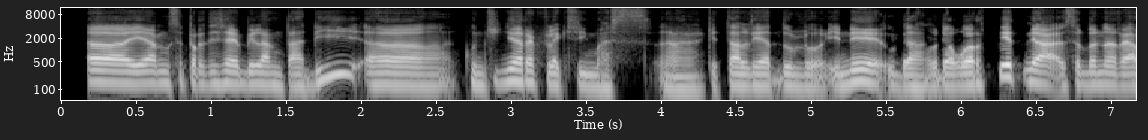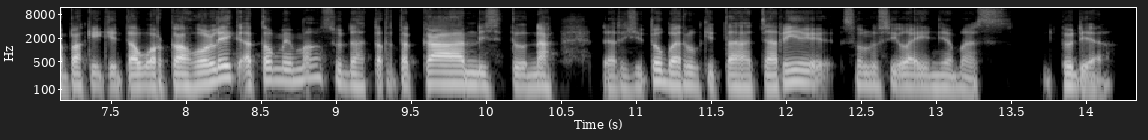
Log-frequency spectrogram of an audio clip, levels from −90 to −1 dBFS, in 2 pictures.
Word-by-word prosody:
eee, 145 -2 +6
yang 145 0 0
seperti 140 0 -6
saya 140 -1 +2
bilang 135 -1 0
tadi, 180 - -2
eee, 130 -2 +2 0.3
kuncinya 145 +4 -1
refleksi, 130 -3 -2
Mas. 115 -1 -8
Nah, 105 -1 -4
kita 125 -1 0
lihat 125 0 -1
dulu 120 -2 -3
ini 150 +5 +3
udah 115 -1 -1
udah 125 +2 +1
worth 130 +2 +3
it 210 -1 +5
nggak 135 -6 +4
sebenarnya, 130 -1 +1
apakah 125 0 -1
kita 120 0 -1
workaholic, 130 +10 +3
atau - - +1
memang 165 +4 -3
sudah 130 -7 -5
tertekan 140 +2 +3
di 130 - -2
situ, 120 +1 -7
nah, 115 -1 0 0.3
dari 110 +1 -6
situ 120 +8 -4
baru 130 -2 0
kita 115 0 -3
cari 145 +6 -1
solusi 125 -3 -8
lainnya, 115 -1 -3
Mas, 110 -3 -11 0.2
itu - - -3
dia. - - -6
130 Hz, 170 wpm, -23 LUFS, 120-145 Hz, 0.3 s, eee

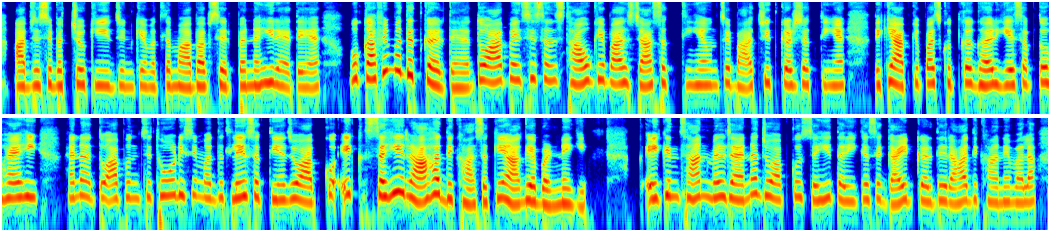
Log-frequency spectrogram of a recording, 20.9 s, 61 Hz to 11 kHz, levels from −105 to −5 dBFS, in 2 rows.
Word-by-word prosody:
आप 225 -1 +4
जैसे 235 +2 -1
बच्चों 230 +2 -2
की 235 -1 -1
जिनके 220 +1 -7
मतलब 220 +2 -6
माँ-बाप 220 0 +2
सिर 225 -2 -1
पर 230 - 0
नहीं 250 +4 0
रहते 215 -2 -2
हैं, 210 +1 -3 0.3
वो 315 - +2
काफ़ी 315 +8 +5
मदद 390 -5 +4
करते 225 -6 +2
हैं। 210 0 -4
तो 300 - +1
आप 280 +3 +4
ऐसी 310 +2 -1
संस्थाओं 285 -4 0
के - - +2
पास 250 0 +2
जा 230 -1 +3
सकती 240 -2 -6
हैं 235 - -1
उनसे 240 +2 -4
बातचीत 225 +5 -3
कर 245 - +3
सकती 240 -1 -6
हैं। 235 0 +1 0.3
देखिए 250 +2 +3
आपके 235 +2 +4
पास 255 +1 0
ख़ुद 255 - -7
का 260 -1 +3
घर 240 0 +2
ये 240 0 +2
सब 245 -1 -5
तो 270 0 +4
है 275 +1 +4
ही, 285 0 +2 0.3
है 275 - -1
ना? 300 -2 0
तो 270 +2 -4
आप 260 +3 0
उनसे 275 +1 -7
थोड़ी-सी 315 0 -1
मदद 270 +1 -5
ले 280 +3 +5
सकती 275 -3 -2
हैं 250 0 -1
जो 265 0 +1
आपको 290 +7 -5 0.2
एक - - -18
सही 320 +4 +5
राह 240 +9 +7
दिखा 235 -7 -2
सके 230 +6 -1
आगे 235 +3 +3
बढ़ने 200 +2 -1
की। 185 -1 -10 0.6
एक 265 +4 +4
इंसान 285 -1 +1
मिल 280 +2 +2
जाए 260 -3 +3
ना 325 +7 -1
जो 300 - +1
आपको 260 +3 -4
सही 255 0 -3
तरीके 250 -1 -4
से 265 +1 -6
गाइड 225 +4 +1
कर 235 -2 -2
दे 245 +1 -2
राह 220 +3 0
दिखाने 225 -2 -7
वाला 225 +1 -3
250 Hz, 225 wpm, -23 LUFS, 230-275 Hz, 0.6 s, राह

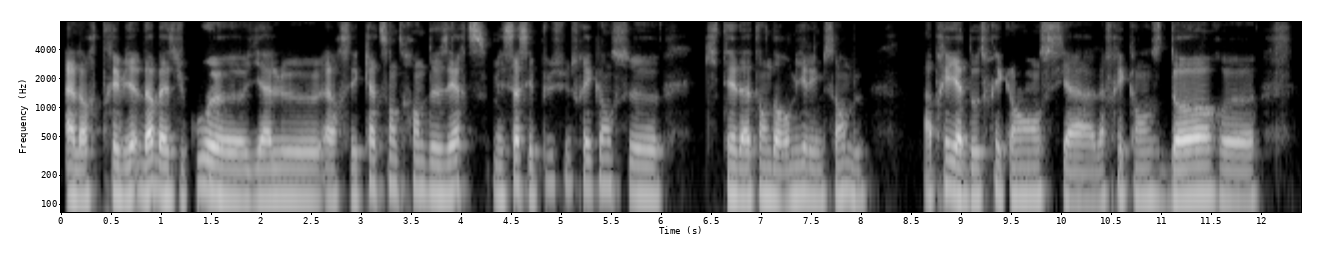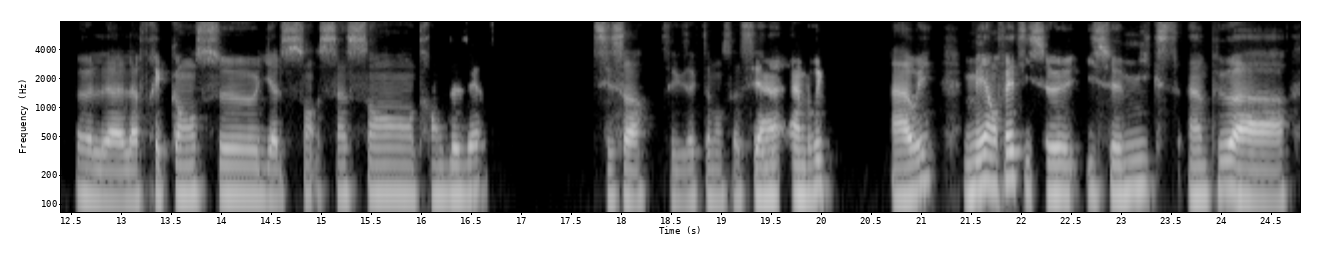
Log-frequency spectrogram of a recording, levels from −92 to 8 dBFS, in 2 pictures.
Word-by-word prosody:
Alors, 120 0 +4
très 130 - +1
bien, 125 +3 +2
non, 135 +2 +8
bah, 120 - +6
du 120 -1 -6
coup, 145 +4 +1
heu, 115 -3 +4
il 110 - -10
y 115 - -1
a 115 - +5
le 115 0 -2
alors, 115 0 0
c'est 115 0 -6
432 140 -3 -3
hertz, 140 +1 +3
mais 125 - -7
ça 125 +5 +4
c'est 150 -5 -2
plus 160 +7 -14
une 155 - -13
fréquence, 150 -1 -5
heu, 125 -2 -2 0.4
qui - - -9
t'aide 125 -1 +1
à 115 - +5
t'endormir, 120 +1 -1
il 115 - -5
me - - -8
semble. 125 -1 -5 0.6
Après 145 - -2
il - - +1
y - - +7
a - - +9
d'autres 115 0 -2
fréquences. 120 +1 -3
Il - - 0
y - - +3
a 105 -1 0
la 110 +1 -6
fréquence 120 -2 -6
d'or, 120 +2 +7
heu 110 0 +1 0.6
heu, 125 -1 -3
la 115 -1 0
la 110 0 0
fréquence, 125 +3 -2
heu, 125 -1 -2
il 120 - -10
y - - -4
a - - +3
le 115 - -5
cent 125 +2 -3
532 130 -1 -3
hertz 135 +1 -6 1.1
C'est 115 - -3
ça, 115 +2 0
c'est - - -16
exactement 115 +1 -10
ça. 120 - -10
C'est 120 -1 +1
un 120 +2 +3
un 125 -1 +4
bruit 135 +4 -1 0.7
ah 120 +1 +4
oui? 165 +7 -3 0.3
Mais 140 +6 +3
en 155 -2 +3
fait, 175 +2 +3
il 140 - -7
se 130 -1 +1
il 135 - -8
se 135 +1 0
mixe 140 +3 -3
un 125 0 -1
peu 140 +3 +2
à 115 -1 +3
125 Hz, 185 wpm, -22 LUFS, 115-130 Hz, 1.1 s, a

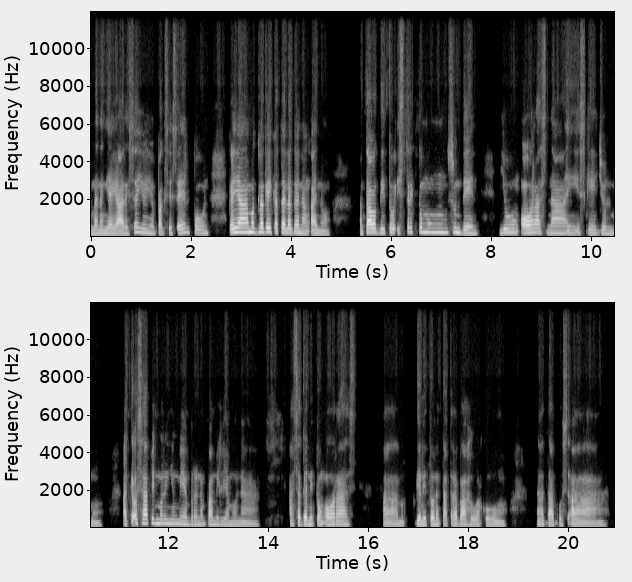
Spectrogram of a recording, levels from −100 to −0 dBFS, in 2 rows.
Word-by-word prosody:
na 175 -1 -2
nangyayari 165 -1 +1
sa'yo, 235 -3 -2
'yong 190 -3 -4
pagse-cellphone. 195 +4 -3 0.3
Kaya 245 +3 +8
maglagay 245 -1 +5
ka 235 0 +1
talaga 220 -2 +3
ng 200 -2 -3
ano, 155 -2 -2 0.6
ang 180 - -6
tawag 220 -1 +9
dito, 215 +2 -1
strikto 245 +4 -3
mong 235 -1 +1
sundin 185 -6 0 0.4
'yong 215 +2 0
oras 215 +1 +5
na 195 -1 -1
i-schedule 180 -1 -6
mo 155 -1 -7 0.5
at 175 - +1
kausapin 235 +1 +2
mo 225 - 0
rin 220 -1 -2
'yong - - -4
miyembro 190 -2 -4
ng 185 +1 -7
pamilya 175 -2 -4
mo 165 -1 -7
na, 155 0 -8 0.6
ah, 165 0 -6
sa 190 - 0
ganitong 180 0 0
oras, 185 0 0 0.6
ah, 150 0 -4 0.3
ganito 170 +1 +1
nagtatrabaho 155 - -2
ako. 155 - -6 0.7
Ah, 155 -1 -4
tapos, 155 0 -4
ah, 150 -1 -3
185 Hz, 125 wpm, -24 LUFS, 160-220 Hz, 0.7 s, tawag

